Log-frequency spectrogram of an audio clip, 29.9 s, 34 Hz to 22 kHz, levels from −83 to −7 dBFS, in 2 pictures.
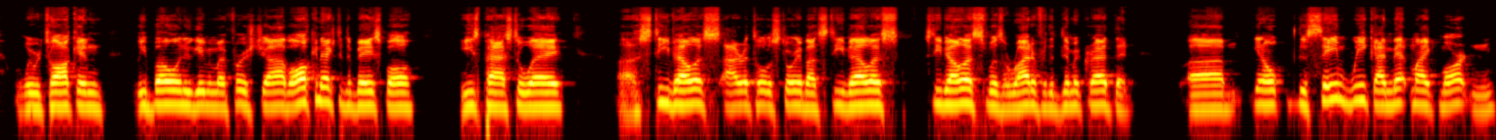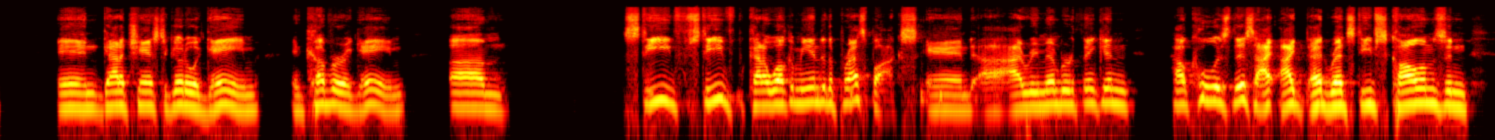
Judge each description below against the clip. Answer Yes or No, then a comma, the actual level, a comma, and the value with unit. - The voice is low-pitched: No, medium, 165 Hz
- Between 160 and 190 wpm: Yes, average, 175 wpm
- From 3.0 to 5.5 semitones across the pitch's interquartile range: No, narrow, 2.5 semitones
